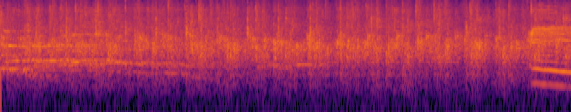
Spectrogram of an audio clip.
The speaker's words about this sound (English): Can you please put your hands together?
